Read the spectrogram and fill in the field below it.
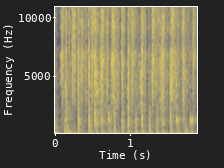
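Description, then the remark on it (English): Rapid, steady banging as an improvised drum roll before a giveaway winner is announced, a fast string of dull knocks and thumps repeating about eight times a second at an even volume with no talking. “That just sounds like a bunch of banging. terrible banging.”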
